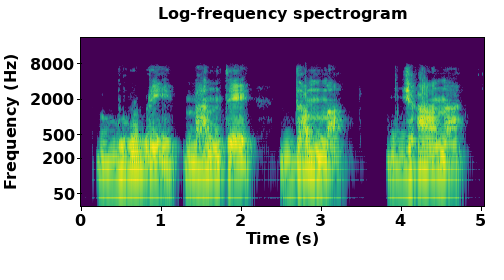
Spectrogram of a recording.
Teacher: But to make them aspirated bhuri mante dhamma jana instead of janna janna it doesn't come naturally to us in English because we don't have that phenomenon in in English the um voiced consonant aspirated. We can do it easily enough with the t but not with the the voiced forms.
